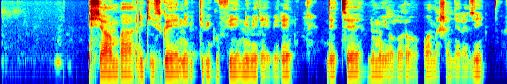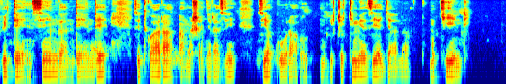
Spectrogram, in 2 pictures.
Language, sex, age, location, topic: Kinyarwanda, male, 18-24, Nyagatare, government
